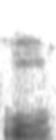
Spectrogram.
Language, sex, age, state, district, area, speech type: Urdu, male, 30-45, Bihar, Purnia, rural, conversation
